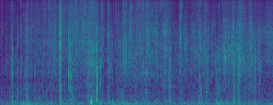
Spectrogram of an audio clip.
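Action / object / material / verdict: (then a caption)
scrape / polyethylene bubble wrap sheet / plastic / none. Fingertips and short nails rub, scratch and crinkle the surface of a sheet of clear polyethylene bubble wrap with air-filled bubbles. The result is a dense, bright crinkling texture scattered with quick, sharp crackles and ticks that die away almost instantly, with a few soft low thuds underneath.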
